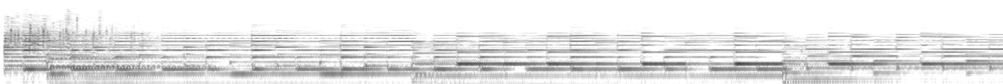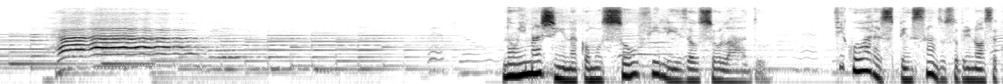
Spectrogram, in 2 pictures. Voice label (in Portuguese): romântica, Telemensagem Romântica GLS – Voz Feminina; LGBT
